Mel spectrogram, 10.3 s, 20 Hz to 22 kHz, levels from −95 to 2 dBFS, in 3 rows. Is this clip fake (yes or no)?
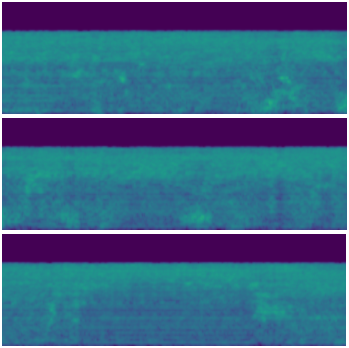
yes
